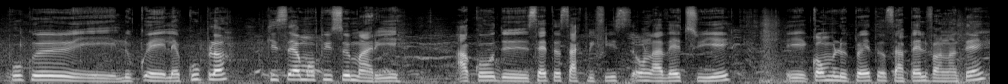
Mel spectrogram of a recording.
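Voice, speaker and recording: A middle-aged woman giving her opinion in a casual outdoor street interview. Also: sits low. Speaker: interviewed passer-by. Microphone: small mic held by interviewer. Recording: outdoor street with busy crowd noise. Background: crowd.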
